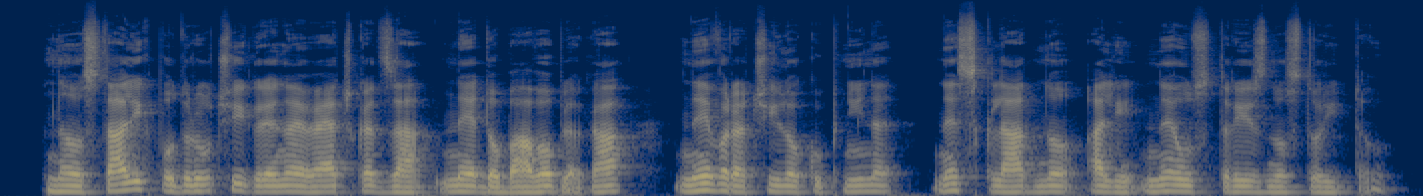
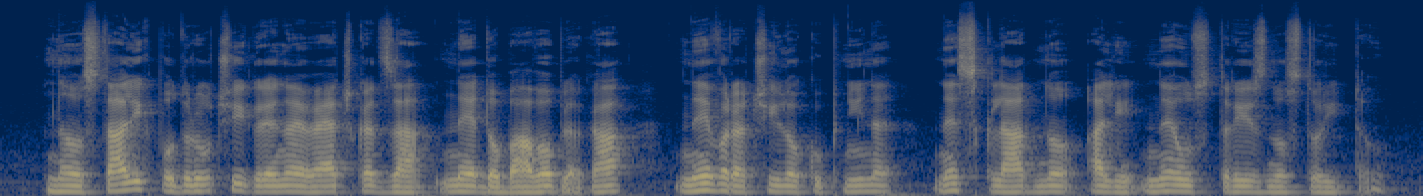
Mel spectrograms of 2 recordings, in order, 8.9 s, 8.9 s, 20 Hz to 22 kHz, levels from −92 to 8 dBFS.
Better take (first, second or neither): second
